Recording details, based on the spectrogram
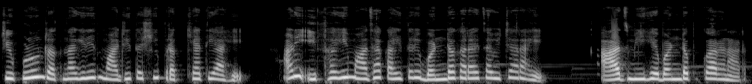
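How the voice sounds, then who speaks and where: A defiant, rebellious fifteen-year-old girl who answers with grave firmness, read by a woman. The voice sits high but has a mellow, dark tone. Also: normal speed, soft background music, lightly acted. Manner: grave, firm retorts.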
